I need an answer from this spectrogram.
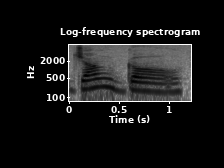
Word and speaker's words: jungle: Listen to it, jungle. G-L-E, G-L-E, gull. You hear the G-O. That's how we remember that the sound is between the consonant and the L. That is a silent E at the end, so it does not make a sound.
